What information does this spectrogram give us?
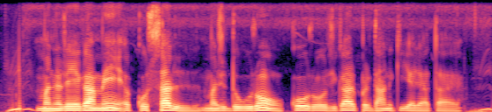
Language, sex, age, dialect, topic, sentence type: Hindi, male, 25-30, Awadhi Bundeli, banking, statement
